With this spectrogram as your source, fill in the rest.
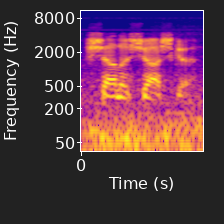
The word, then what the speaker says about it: Shalashashka: Because somewhere along the line, Shashka got stuck on the end of Shirashka. The guerrillas were using the name amongst themselves. And by the time I got to hearing about it, the pronunciation had wound up as Shalashashka. So half Gulag, half hero sword.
